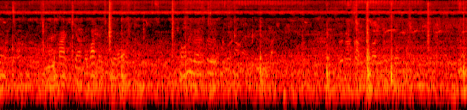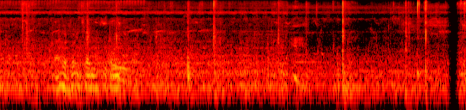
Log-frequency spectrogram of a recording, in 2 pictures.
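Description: Footsteps tap on a walkway.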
